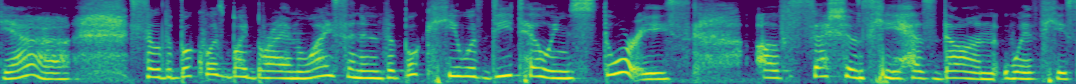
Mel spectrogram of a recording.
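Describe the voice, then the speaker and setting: A woman from Bulgaria giving a chatty, self-deprecating talk to a live audience, with many fillers. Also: on the high side. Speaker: speaker.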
